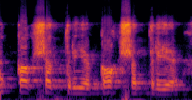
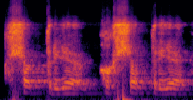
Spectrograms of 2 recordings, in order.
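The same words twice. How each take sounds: First: क क्षत्रिय with a full separate k, louder; full k, wrong. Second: क्षत्रिय with a faint half k, louder; barely touch the k in क्षत्रिय; light k, correct. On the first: Teacher imitates the student's wrong full k. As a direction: overdo the k before क्षत्रिय. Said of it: "आप क तो पूरा बोल रहे हैं". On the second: Teacher models the right light k for the student. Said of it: "बहुत हल्का सा उच्चारण आएगा". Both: Shown as a demonstration.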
